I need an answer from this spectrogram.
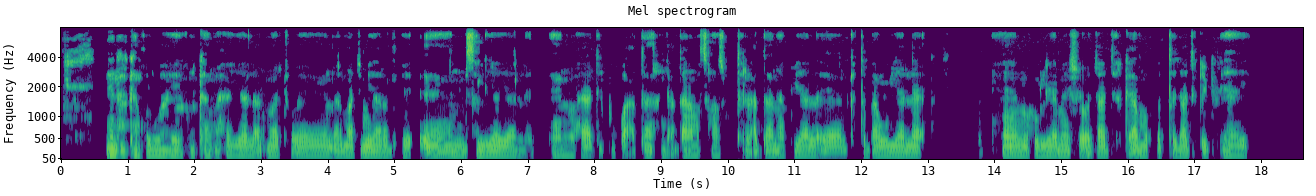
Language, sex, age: Somali, male, 18-24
